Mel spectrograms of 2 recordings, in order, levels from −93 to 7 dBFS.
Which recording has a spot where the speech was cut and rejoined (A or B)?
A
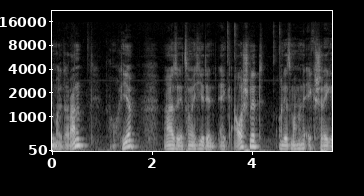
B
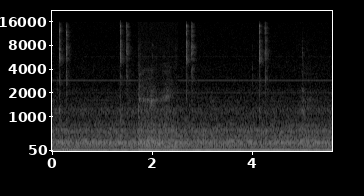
B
